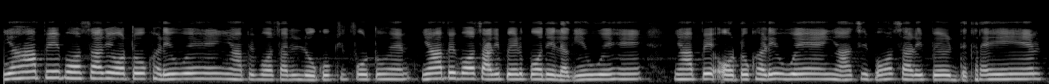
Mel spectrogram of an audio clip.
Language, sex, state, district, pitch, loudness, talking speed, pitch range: Hindi, female, Uttar Pradesh, Etah, 240 Hz, -21 LUFS, 215 wpm, 230-255 Hz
